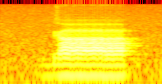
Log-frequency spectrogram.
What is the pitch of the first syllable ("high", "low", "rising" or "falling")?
high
